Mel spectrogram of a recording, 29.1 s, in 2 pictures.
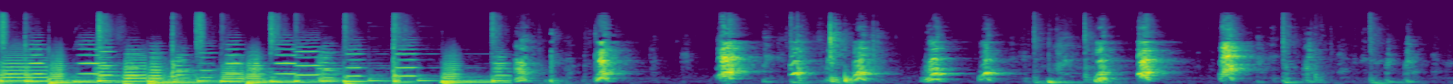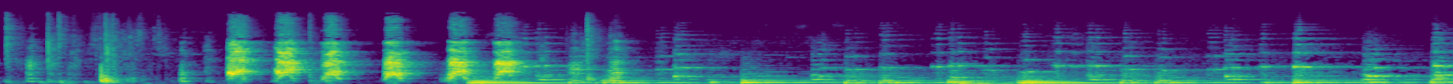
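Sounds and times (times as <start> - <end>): puppy barking: 5.1 - 6.4, 7.2 - 10.2, 10.9 - 12.7, 16.8 - 20.9.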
